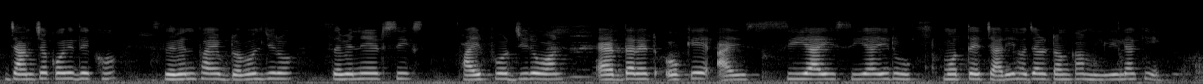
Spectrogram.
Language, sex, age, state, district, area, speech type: Odia, female, 45-60, Odisha, Malkangiri, urban, read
